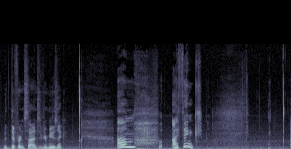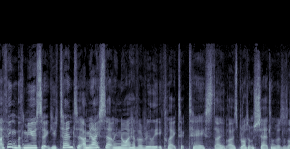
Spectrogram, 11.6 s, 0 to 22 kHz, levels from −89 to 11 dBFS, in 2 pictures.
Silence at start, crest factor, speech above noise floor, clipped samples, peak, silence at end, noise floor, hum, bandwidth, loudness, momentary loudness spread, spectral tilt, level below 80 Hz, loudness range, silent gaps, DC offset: 0.05 s; 18 dB; 23 dB; under 0.1%; 0 dBFS; 0 s; -41 dBFS; none; 15.5 kHz; -18 LUFS; 19 LU; -4.5 dB/octave; -44 dBFS; 8 LU; none; under 0.1%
